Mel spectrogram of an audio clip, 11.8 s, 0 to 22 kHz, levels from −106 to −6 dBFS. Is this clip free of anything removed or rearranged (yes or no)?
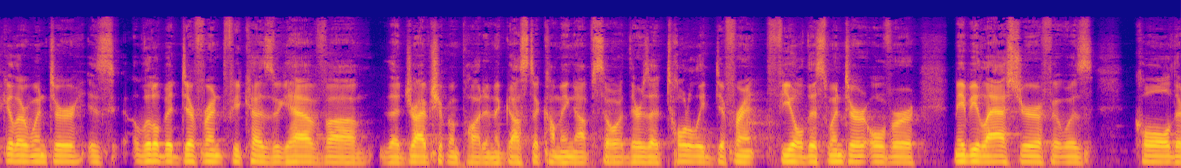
yes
